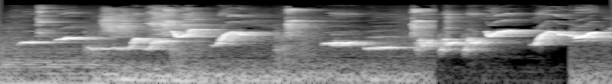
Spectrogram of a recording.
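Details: White-rumped shama song used as a lure for a bird reluctant to sing: a rich, varied sequence of whistled phrases jumping between pitches, some stepped and slurred, with harsh squawky notes and a brief silent gap near the end.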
